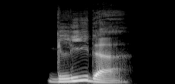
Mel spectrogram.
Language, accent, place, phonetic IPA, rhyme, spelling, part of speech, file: German, Germany, Berlin, [ˈɡliːdɐ], -iːdɐ, glieder, verb, De-glieder.ogg
- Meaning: inflection of gliedern: 1. first-person singular present 2. singular imperative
